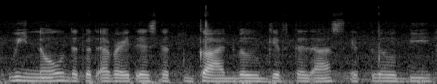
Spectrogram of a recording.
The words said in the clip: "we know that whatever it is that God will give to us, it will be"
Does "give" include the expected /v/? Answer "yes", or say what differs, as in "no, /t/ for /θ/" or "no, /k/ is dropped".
no, /f/ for /v/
